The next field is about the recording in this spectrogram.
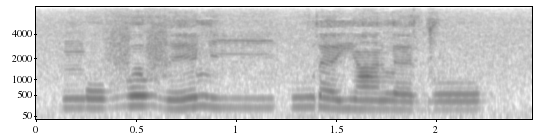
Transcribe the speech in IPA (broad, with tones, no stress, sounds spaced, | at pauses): ŋ o˧ v ə˦ v e˨˦ l iː˧ | u˦ ɾ ɛ˧ j ã˧ l ɛ˨ d oː˧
